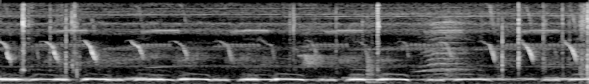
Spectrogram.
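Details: A deep-voiced male spotted dove kept for breeding at a farm coos steadily, its low hollow notes running together about once a second. Many small birds add quick high downslurred chirps behind it.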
